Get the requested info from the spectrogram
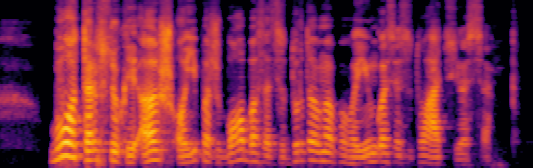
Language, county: Lithuanian, Panevėžys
